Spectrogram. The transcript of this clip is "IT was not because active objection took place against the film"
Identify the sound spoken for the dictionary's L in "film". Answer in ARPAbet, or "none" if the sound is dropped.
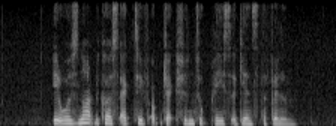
L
